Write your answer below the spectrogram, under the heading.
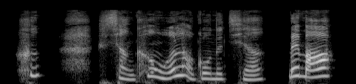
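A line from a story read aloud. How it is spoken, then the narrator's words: Loud muttering. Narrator (Chinese): 新娘嘴里头啊还大声的嘟囔着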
